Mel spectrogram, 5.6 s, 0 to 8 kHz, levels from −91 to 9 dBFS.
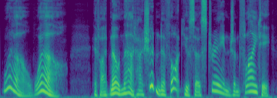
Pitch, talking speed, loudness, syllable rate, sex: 145 Hz, 160 wpm, -19 LUFS, 3.6 syllables/s, male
